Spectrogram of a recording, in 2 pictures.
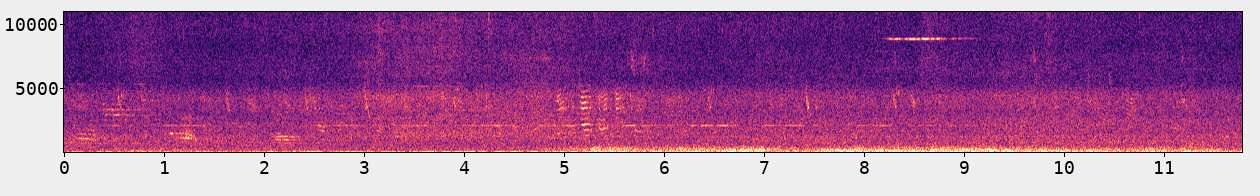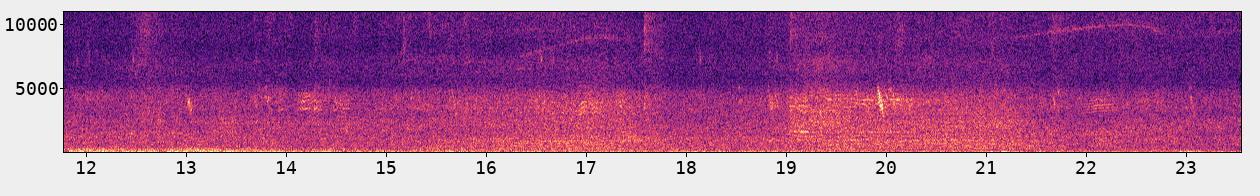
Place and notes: Bitan, Xindian District, New Taipei City - Thunder
Sitting on the embankment side, Viaduct below, Thunder
New Taipei City, Taiwan, 28 July 2015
